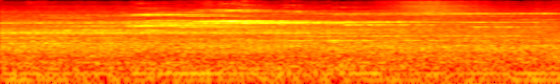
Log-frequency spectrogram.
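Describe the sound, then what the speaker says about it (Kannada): A Bengaluru metro train rolls along with its wheels squealing, a steady high metallic screech over a constant rumble, close and loud without talk. "ನಾವು ಗೆಟ್ ಇನ್ ಮೆಟ್ರೋ"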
